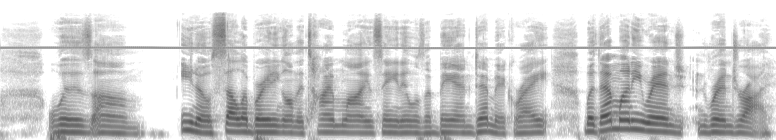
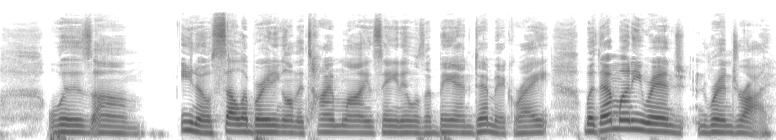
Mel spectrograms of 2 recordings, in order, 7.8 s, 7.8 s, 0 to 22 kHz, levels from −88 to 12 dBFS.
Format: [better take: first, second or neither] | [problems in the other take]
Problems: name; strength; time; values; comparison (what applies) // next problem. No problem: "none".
second | high-pitched whine; noticeable; throughout; 6 kHz, 15 dB below the speech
